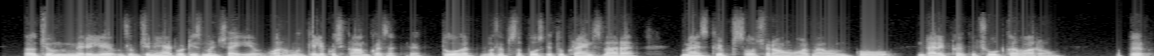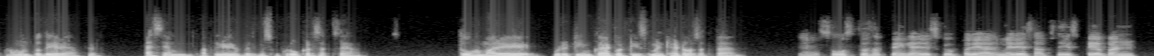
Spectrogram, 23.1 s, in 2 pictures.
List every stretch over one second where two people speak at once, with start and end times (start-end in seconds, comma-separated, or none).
none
